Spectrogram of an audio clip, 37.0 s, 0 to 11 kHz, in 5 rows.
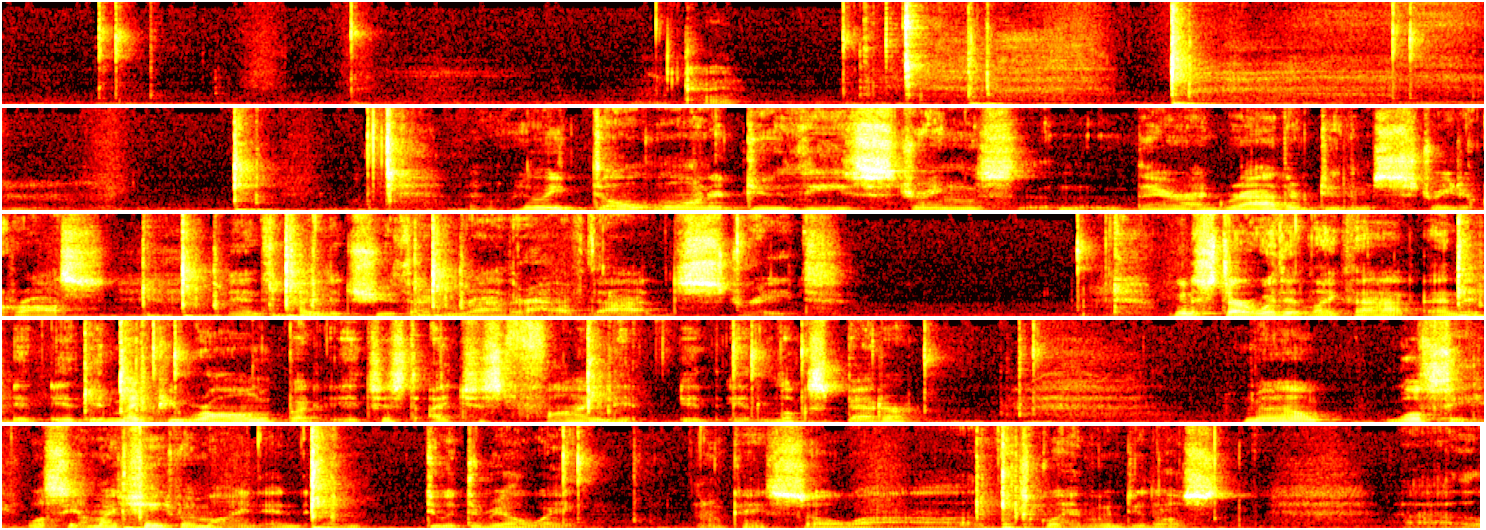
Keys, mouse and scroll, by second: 2.2 middle click, 4.8 KP_1, 5.9 z, 8.6 z, 9.9-11.8 middle drag, 15.8 ctrl+z, 16.3 ctrl+z, 17.0 ctrl+z, 18.4 click, 22.1 a, 22.8 ctrl+s, 25.2 z, 26.5-29.2 middle drag, 30.2 KP_1, 31.2 z, 32.9-34.6 middle drag, 34.7 shift+a.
